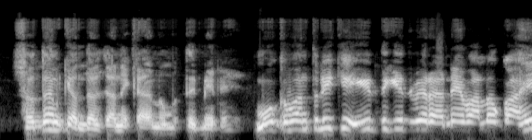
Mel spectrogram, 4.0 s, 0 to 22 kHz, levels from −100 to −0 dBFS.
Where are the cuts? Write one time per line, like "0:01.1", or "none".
0:01.8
